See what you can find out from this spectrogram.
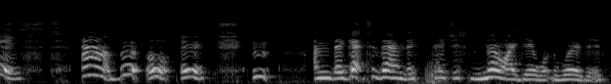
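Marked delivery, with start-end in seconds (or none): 0.1-2.7 "Ist, a, b, o, ich, m" as separate sounds with gaps; sounding out. Retold or imitated. Teacher imitating a child stuck on a word, sounding out. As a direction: segment each sound like a child decoding, higher pitch. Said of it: "a child who's going".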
